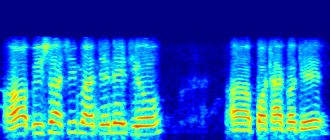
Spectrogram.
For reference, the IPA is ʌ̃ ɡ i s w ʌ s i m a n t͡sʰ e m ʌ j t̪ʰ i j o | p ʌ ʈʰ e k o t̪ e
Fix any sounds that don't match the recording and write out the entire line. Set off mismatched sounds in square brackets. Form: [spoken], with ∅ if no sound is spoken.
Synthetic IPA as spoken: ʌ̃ [b] i s w [a] s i m a n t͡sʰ e [n] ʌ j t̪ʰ i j o | p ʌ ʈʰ [a] k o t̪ e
